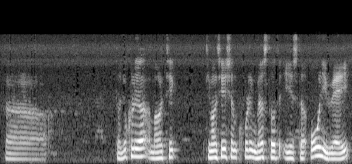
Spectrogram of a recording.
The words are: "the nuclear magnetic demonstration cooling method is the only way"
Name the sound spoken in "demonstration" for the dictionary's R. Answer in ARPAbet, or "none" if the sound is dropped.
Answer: none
